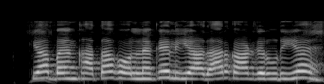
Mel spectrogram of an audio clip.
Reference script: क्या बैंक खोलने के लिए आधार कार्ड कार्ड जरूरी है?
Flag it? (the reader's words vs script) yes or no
yes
